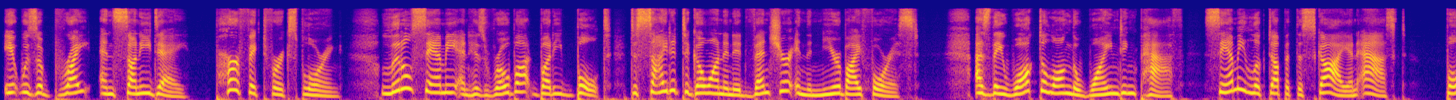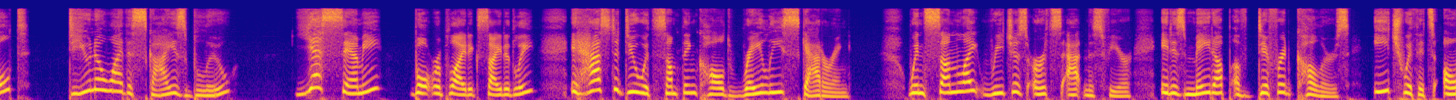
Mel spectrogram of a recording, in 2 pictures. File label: story, Children Stories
